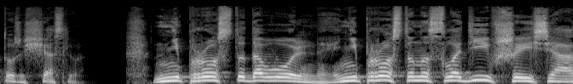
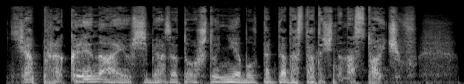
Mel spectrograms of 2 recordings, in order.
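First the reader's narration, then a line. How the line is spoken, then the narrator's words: Whisper. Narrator (Russian): прошептал Помпилио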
